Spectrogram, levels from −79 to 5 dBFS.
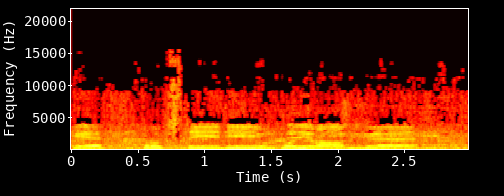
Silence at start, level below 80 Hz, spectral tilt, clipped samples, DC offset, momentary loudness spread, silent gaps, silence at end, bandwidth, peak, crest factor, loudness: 0 s; -26 dBFS; -4.5 dB/octave; under 0.1%; under 0.1%; 4 LU; none; 0 s; 15.5 kHz; -2 dBFS; 14 dB; -16 LUFS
